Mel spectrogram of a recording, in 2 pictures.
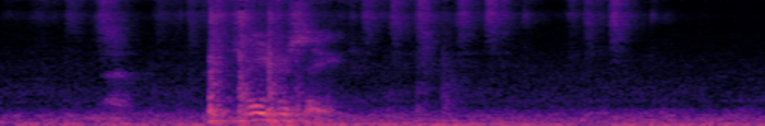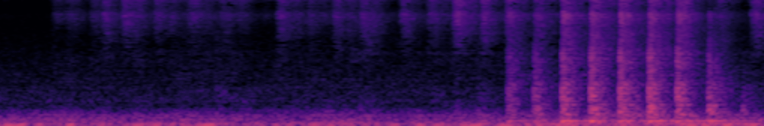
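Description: A wooden easel, built by friends, creaks and clatters as it is set up: bursts of knocking, scraping handling noise with a brief squeak, quieter in the middle, then a run of rapid clicks and bumps.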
